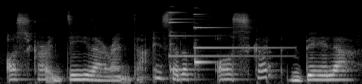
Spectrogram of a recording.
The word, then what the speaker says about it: Oscar de la Renta: Now, the English native speakers might encounter it difficult to pronounce the letter E as a wide E sound. They tend to say Oscar de la Renta, Oscar de la Renta, instead of Oscar de la Renta.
